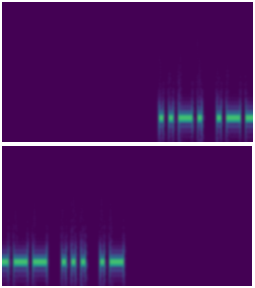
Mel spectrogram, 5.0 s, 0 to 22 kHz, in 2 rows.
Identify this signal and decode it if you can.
Morse code, heard as a keyed tone, about 25 wpm, 700 Hz. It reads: F1SA
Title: DXCC-100 Call Signs - 4 Characters - Repeated 2x - 25wpm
